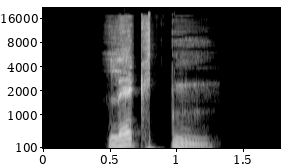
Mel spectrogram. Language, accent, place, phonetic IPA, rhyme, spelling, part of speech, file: German, Germany, Berlin, [ˈlɛktn̩], -ɛktn̩, leckten, verb, De-leckten.ogg
- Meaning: inflection of lecken: 1. first/third-person plural preterite 2. first/third-person plural subjunctive II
